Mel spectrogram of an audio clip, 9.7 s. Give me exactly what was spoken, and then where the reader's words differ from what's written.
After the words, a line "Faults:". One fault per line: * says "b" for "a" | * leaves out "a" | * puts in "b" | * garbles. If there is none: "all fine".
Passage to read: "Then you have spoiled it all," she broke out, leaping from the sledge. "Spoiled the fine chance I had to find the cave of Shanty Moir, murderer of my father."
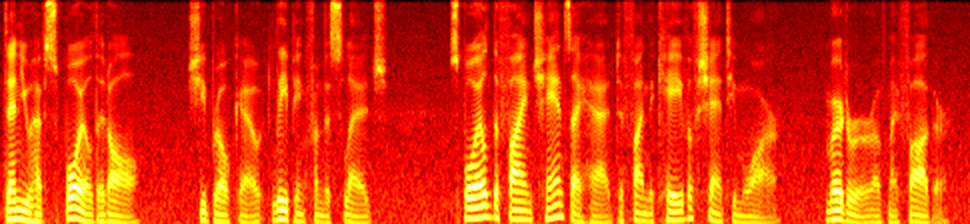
"Then you have spoiled it all," she broke out, leaping from the sledge. "Spoiled the fine chance I had to find the cave of Shanty Moir, murderer of my father."
Faults:
all fine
